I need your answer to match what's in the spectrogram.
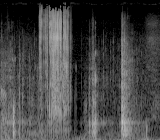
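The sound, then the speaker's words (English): Someone sips a delicious latte: a longer, hissy slurp followed by a second shorter sip, with small wet mouth noises between and no talking. “And so now it's time to cue the outro while I sip this delicious latte.”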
